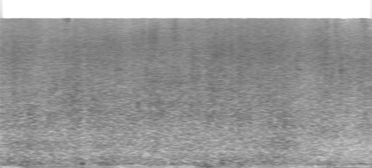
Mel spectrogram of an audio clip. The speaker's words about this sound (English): Another wave's rolling in. It's coming over the top of the landing.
